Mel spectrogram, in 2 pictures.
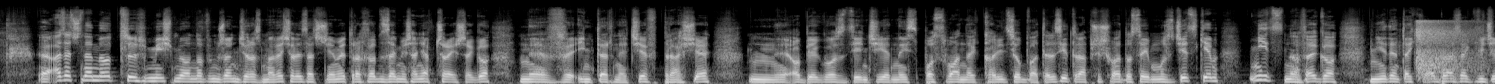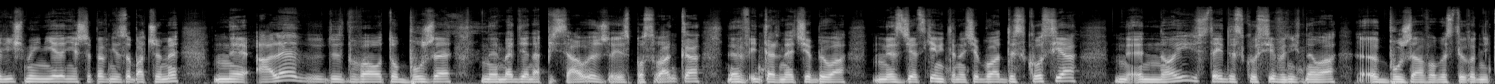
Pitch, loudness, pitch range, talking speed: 120 Hz, -14 LUFS, 115-130 Hz, 145 wpm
